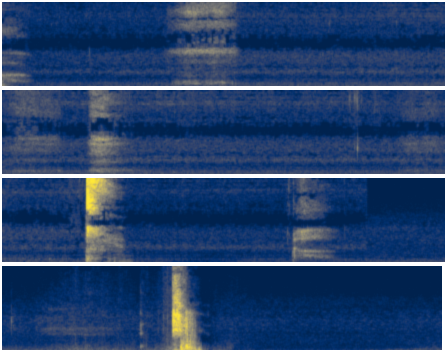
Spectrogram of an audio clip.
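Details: Autumn allergy sneezing: two sharp, loud sneeze bursts with softer snorts and sniffs between them over a steady background hum; repeated sneezing.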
